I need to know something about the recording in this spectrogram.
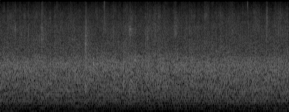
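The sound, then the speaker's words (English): A large audience at the Royal Albert Hall applauds enthusiastically for a group of young musicians, a dense, steady wash of clapping that holds at an even, loud level throughout with no voices on top. “No danger of that tonight here at the Royal Albert Hall. Rapturous reception for these well-travelled young musicians.”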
